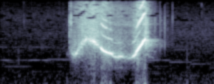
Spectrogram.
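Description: A person whistles loudly: a single short two-part whistle that dips in pitch and then sweeps sharply upward, heard alone against silence.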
